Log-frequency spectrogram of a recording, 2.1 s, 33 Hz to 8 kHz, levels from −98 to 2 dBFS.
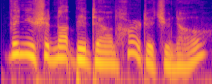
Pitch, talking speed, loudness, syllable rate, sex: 165 Hz, 225 wpm, -17 LUFS, 5.0 syllables/s, male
